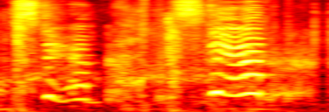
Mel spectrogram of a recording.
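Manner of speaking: squeaky high battle cry; high-pitched stab. Acted. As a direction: shriek it way up high. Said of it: "I can still do the high-pitched ones".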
